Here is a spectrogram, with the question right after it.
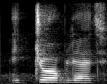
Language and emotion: Russian, angry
